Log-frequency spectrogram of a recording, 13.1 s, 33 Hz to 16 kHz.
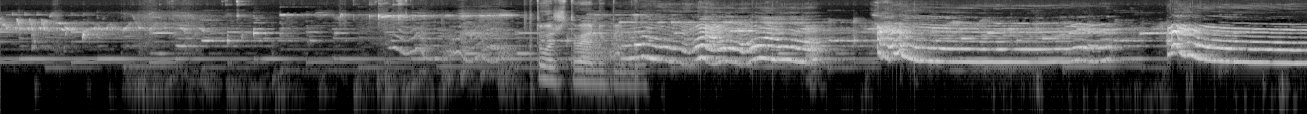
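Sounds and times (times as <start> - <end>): phone alarm ringtone: 0.0 - 12.2
dog howling: 3.8 - 5.3, 6.0 - 13.0.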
